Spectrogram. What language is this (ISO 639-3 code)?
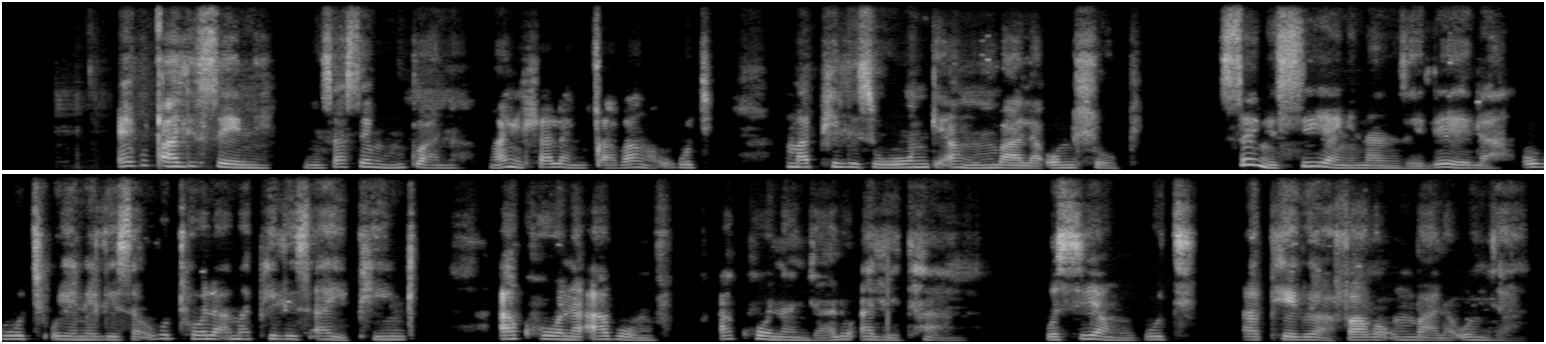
nde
